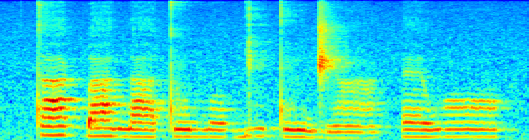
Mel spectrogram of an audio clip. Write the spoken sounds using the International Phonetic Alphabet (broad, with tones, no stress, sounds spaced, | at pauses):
t a˦ ɡ͡b a˧ n a˨ t ũ˨ m o˨ ɡ i˧ t ĩ˨ d͡ʒ ã˨ | ɛ˨ w ɔ̃˧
